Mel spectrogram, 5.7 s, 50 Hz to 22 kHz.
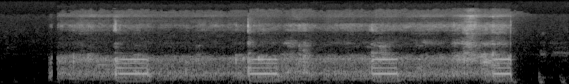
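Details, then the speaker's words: Electric kick-scooter rider warning vibrator in a quiet room: four short buzzing pulses about 1.3 s apart, cycling as designed; strong, fast pulses at distance stages 2–3 (9 m, 6 m) and weak, slow pulses at stage 1. "듣고 보시는 것처럼 패턴의 주기에 변화를 주었습니다. 거리 2, 3단계에서는 패턴의 주기가 가깝고 빠른 강한 진동을 주어 탑승자에게 보행자가 오고 있음을 알리도록 하였고 1단계에서는 패턴의 주기가 멀고 느린 약한 진동을 주어 경고하도록 하였습니다."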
